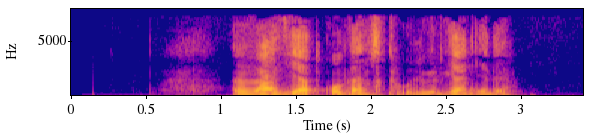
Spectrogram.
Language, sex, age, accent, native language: Uzbek, male, 25-34, Jizzax, Uzbek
